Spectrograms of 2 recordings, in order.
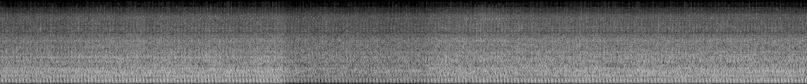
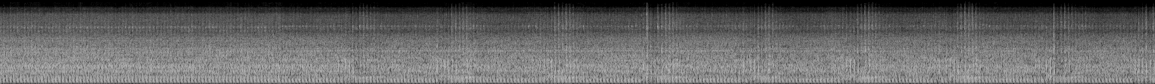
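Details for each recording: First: Cub Cadet lawn tractor, single-cylinder Kohler Courage engine, after fixing a fuel blockage on the tank side with new fuel lines, new fuel filter and fresh gas: steady, even putter with one brief dip, then holds past 30 seconds; running normally. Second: Cub Cadet lawn tractor with single-cylinder Kohler Courage engine, after a spark plug swap: it starts but after about 30 seconds hunts roughly once a second, dipping and recovering unevenly, stalling.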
